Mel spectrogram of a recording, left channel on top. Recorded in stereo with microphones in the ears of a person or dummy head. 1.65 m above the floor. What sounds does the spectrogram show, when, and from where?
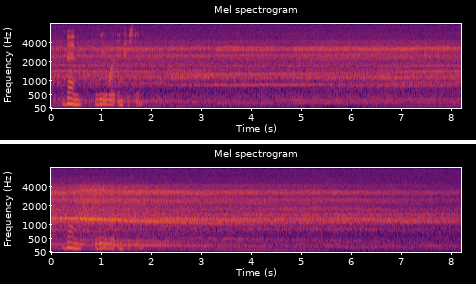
0.2 s a woman speaking: 70° left (ahead or behind); by 1.9 s 75° left (ahead or behind)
